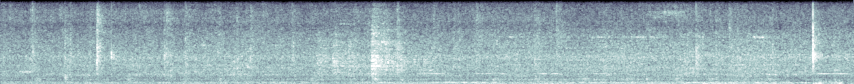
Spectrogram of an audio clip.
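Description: Packing-shed machinery running: a steady low rumble and rattle that grows somewhat louder about halfway through, with a couple of sharp knocks.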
